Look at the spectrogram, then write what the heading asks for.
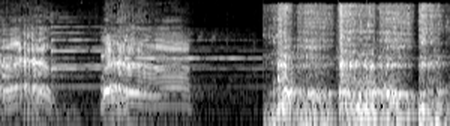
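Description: Two drawn-out camel calls that bend up and down in pitch, then, about halfway through, a lion roaring in several loud pulses, over light background music.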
